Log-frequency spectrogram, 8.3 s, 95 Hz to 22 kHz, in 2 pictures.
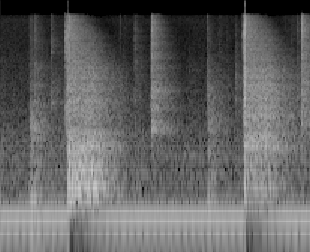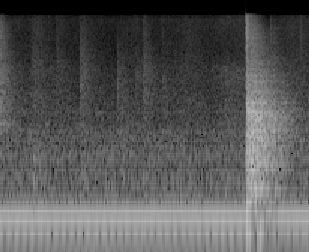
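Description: A hand staple gun fired against a canvas on an easel: three loud snaps, about 1, 3 and 7 seconds in, each ringing briefly, with lighter clicks of the mechanism between them.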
